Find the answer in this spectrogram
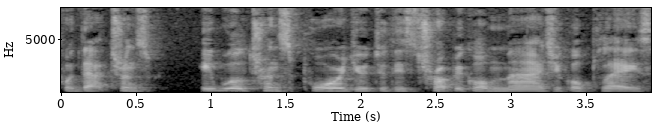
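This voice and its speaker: A man's medium-pitched voice with vocal fry, at a moderate pace. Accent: non-native. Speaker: makeup artist. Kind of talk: live beauty product presentation. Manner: animated.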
